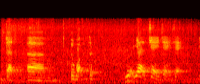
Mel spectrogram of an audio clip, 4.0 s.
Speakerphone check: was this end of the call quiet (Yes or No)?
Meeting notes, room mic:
Yes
